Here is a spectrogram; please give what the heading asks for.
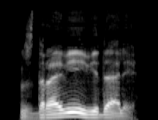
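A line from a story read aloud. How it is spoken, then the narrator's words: Angry old man. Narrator (Russian): Сердито отозвался пенсионер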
